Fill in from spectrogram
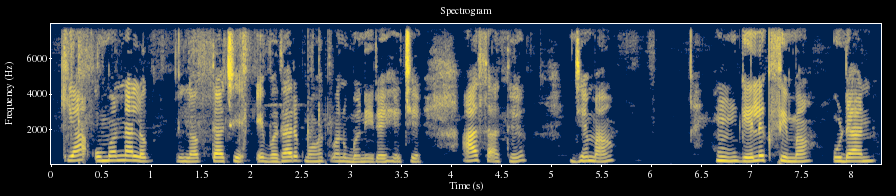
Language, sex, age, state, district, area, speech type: Gujarati, female, 30-45, Gujarat, Rajkot, rural, spontaneous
